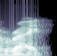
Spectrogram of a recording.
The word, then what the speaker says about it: right: r, r, r, right, right, right, Siapa di sini yang membaca tulisan ini masih pakai W? Kalau yang baca masih pakai W itu salah ya. Nih. Baca yang benar. Cara membacanya yang benar itu seperti ini. Nggak ada W-nya, right.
